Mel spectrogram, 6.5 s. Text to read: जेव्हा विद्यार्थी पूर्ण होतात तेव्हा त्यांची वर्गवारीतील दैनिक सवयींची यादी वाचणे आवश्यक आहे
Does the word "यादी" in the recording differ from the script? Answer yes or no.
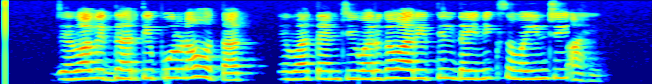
yes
